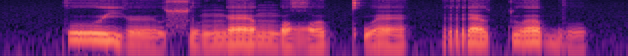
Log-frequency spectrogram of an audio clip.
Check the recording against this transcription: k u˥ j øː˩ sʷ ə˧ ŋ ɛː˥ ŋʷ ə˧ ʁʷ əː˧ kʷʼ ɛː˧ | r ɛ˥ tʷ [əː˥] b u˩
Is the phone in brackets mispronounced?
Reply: no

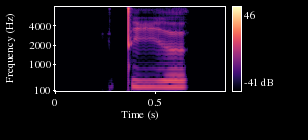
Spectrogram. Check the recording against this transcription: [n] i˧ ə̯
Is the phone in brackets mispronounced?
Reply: yes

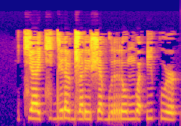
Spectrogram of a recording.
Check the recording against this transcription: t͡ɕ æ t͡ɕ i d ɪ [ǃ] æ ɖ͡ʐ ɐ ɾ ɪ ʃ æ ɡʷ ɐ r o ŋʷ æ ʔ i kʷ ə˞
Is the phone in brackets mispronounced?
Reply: yes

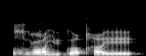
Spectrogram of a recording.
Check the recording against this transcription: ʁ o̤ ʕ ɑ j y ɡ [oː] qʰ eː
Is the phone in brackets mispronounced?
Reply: no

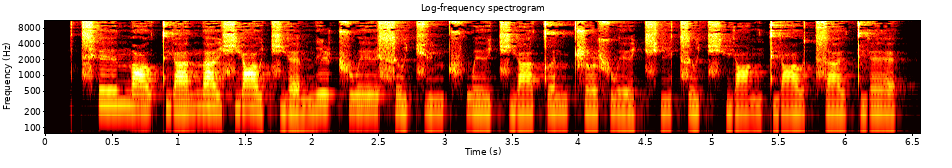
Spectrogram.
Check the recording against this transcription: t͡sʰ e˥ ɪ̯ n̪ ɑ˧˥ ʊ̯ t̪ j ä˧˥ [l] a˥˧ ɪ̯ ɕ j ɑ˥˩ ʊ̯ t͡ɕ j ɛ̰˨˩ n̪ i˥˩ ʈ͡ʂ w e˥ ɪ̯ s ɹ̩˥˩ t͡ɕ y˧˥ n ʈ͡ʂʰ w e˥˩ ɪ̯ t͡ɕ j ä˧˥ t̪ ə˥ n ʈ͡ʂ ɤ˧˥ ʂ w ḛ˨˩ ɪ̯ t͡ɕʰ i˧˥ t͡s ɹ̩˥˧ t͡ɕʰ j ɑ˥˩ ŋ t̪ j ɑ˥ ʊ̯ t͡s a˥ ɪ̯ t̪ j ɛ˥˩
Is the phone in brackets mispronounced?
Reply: yes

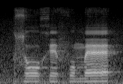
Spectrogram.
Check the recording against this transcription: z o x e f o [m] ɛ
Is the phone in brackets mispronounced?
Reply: no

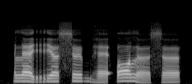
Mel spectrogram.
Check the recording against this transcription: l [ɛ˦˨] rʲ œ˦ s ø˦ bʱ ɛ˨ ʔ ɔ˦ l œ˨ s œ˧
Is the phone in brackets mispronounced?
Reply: no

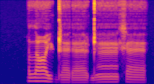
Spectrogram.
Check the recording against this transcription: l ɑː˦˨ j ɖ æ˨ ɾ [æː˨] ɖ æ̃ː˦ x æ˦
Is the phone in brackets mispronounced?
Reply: no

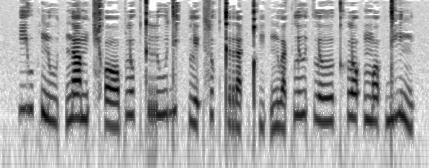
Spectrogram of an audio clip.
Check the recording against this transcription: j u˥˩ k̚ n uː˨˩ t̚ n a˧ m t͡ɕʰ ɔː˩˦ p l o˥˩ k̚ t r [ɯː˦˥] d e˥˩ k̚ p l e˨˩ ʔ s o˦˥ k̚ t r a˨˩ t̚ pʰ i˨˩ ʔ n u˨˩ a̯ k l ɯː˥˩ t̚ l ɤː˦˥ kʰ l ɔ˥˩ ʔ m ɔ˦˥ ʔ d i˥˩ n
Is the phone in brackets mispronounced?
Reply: yes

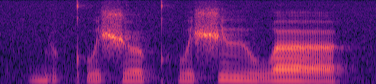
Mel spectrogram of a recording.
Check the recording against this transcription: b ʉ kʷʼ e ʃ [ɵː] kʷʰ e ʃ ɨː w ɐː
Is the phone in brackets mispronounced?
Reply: no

